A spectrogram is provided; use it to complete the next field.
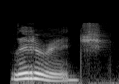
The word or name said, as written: literage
